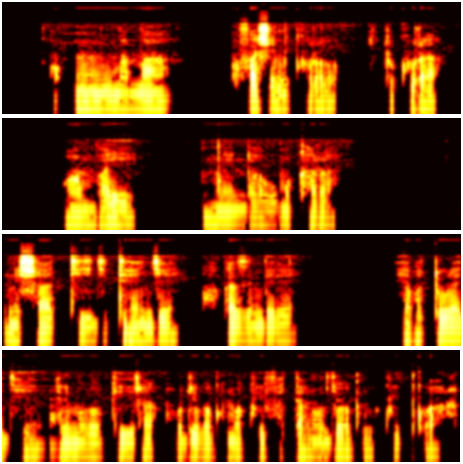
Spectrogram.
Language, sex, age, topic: Kinyarwanda, male, 25-35, government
